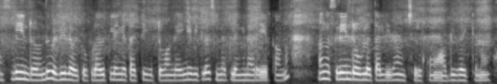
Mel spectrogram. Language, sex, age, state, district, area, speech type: Tamil, female, 18-30, Tamil Nadu, Thoothukudi, urban, spontaneous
